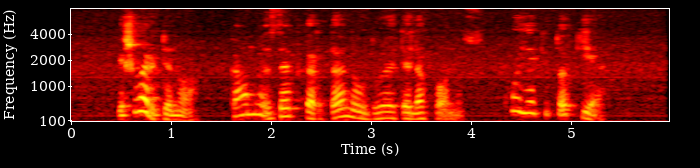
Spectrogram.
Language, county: Lithuanian, Vilnius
